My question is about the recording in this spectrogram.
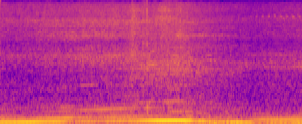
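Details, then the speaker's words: Supercharged Mazda Miata, after repairs, on boost with a good AFR: smooth, even engine note under light throttle, no blower whine or scream; running perfect. "Oh yeah, let's go make some boost. Can't get much sweeter on the AFR. She's running perfect again."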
